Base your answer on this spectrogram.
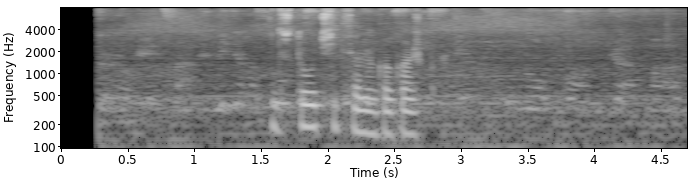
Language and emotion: Russian, neutral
